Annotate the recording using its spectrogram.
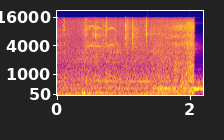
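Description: A steady rushing noise that swells slightly toward the end.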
